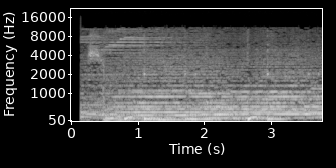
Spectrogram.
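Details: Soft, sustained background music with a brief murmur of voice over it.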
